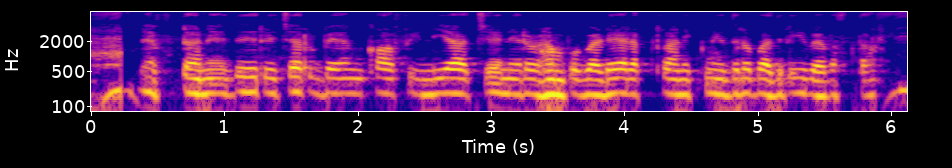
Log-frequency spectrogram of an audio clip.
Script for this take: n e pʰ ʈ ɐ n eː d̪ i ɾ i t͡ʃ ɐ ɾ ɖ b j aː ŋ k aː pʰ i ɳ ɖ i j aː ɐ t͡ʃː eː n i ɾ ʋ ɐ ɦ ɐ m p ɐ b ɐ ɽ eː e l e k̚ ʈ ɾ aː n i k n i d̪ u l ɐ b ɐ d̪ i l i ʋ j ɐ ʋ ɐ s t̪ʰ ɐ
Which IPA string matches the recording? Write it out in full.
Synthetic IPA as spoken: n e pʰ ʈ ɐ n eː d̪ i ɾ i t͡ʃ ɐ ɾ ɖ b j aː ŋ k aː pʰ i ɳ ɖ i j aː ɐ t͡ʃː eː n i ɾ ʋ ɐ ɦ ɐ m p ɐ b ɐ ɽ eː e l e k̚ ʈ ɾ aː n i k n i d̪ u l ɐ b ɐ d̪ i l i ʋ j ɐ ʋ ɐ s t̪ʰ ɐ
